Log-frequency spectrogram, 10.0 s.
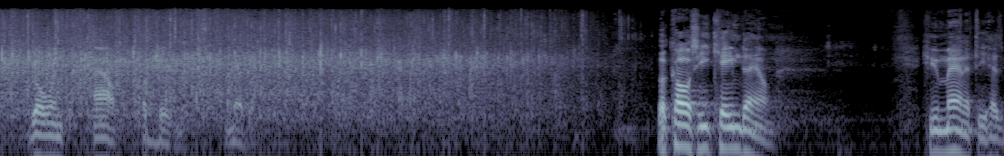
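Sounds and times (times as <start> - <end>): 
audience clapping hands: 0.0 - 6.2
speech: 0.3 - 2.8, 6.6 - 7.8, 9.3 - 10.0.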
